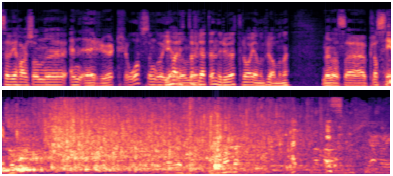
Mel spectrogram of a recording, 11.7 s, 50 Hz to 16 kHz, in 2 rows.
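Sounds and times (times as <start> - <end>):
speech: 0.0 - 6.7, 9.2 - 9.6
shower spraying water in a toilet room: 6.8 - 10.7.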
